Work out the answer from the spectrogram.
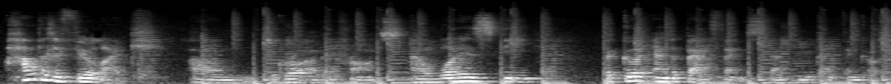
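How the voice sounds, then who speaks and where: A man's voice: mid-range voice, lively intonation, unhurried. A man hosting his vlog, interviewing a guest in a friendly, upbeat way. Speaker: vlog host. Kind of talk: casual interview. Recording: echoey room, mic at a distance, guitar music behind.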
